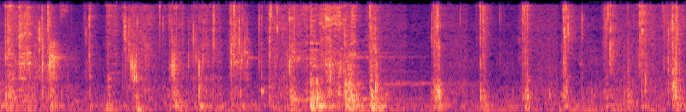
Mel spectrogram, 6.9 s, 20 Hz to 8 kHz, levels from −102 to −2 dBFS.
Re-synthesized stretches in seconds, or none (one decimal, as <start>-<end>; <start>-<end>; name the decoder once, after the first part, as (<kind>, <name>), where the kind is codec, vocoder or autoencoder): 1.3-4.8 (vocoder, Vocos)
